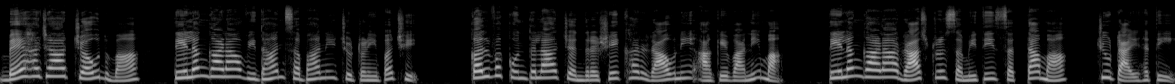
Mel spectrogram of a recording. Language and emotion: Gujarati, neutral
